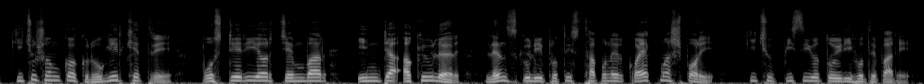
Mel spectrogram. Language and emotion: Bengali, neutral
